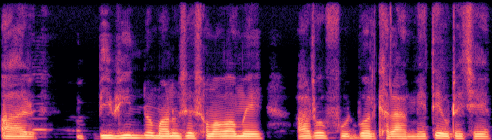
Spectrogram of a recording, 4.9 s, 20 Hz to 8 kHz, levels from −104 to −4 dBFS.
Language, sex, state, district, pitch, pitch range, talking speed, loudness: Bengali, male, West Bengal, Kolkata, 135 Hz, 125-145 Hz, 110 wpm, -16 LUFS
